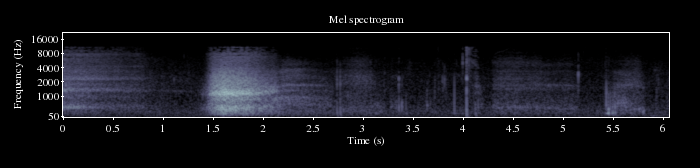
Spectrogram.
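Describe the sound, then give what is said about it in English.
A preacher taking one deep, audible breath during a church sermon, a loud rushing inhale that quickly fades into faint breathing and small rustles. “I need to take a breath real quick.”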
